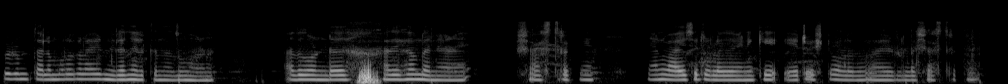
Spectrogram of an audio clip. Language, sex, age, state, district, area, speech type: Malayalam, female, 18-30, Kerala, Kottayam, rural, spontaneous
